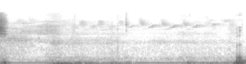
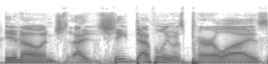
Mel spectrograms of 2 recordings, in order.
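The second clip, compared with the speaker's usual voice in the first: ordinary talk, nothing marked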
